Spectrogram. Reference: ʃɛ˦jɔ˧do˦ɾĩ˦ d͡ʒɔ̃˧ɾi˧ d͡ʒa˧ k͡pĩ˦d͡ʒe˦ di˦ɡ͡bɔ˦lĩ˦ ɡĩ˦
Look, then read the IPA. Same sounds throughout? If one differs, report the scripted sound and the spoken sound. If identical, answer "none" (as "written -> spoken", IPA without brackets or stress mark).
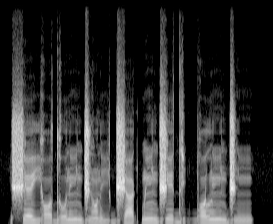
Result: ɡ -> d͡ʒ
